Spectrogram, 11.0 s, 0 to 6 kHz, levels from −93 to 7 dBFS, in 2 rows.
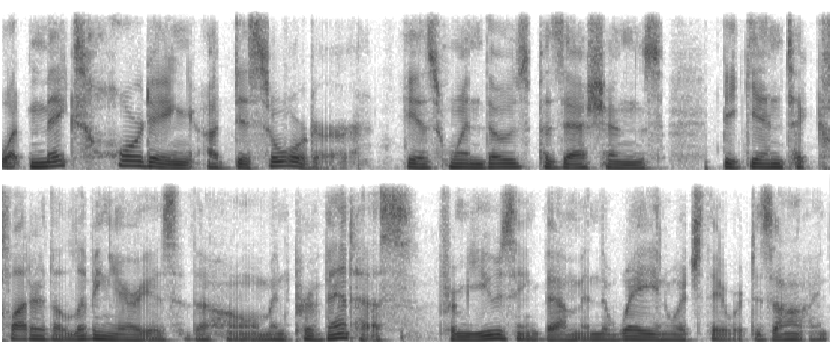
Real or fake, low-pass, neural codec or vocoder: real; 5.4 kHz; none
